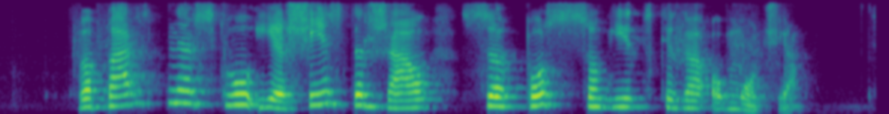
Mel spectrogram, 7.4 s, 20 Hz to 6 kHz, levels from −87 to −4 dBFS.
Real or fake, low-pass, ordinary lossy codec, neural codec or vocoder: fake; 5.4 kHz; none; codec, 16 kHz, 8 kbps, FunCodec, trained on Chinese and English, 25 frames a second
